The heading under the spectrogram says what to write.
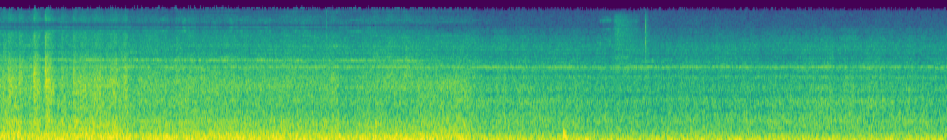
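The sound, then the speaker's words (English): A subway train runs along its tracks with a steady rumble and faint rattling, loud for the first half before settling into a quieter continuous roar. No one speaks. “And I've been on this subway. It's a rough ride. It's rougher than this.”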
